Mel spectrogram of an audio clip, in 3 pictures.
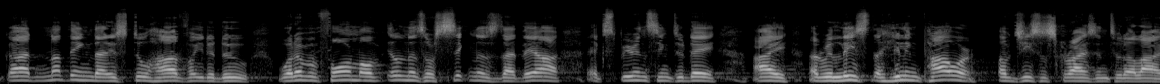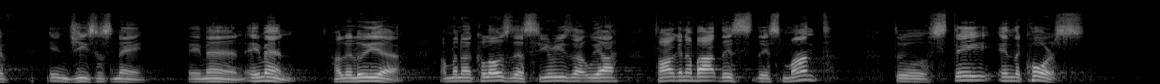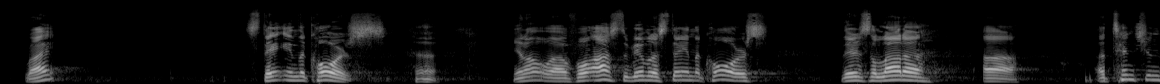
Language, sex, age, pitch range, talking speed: English, male, 50-69, 155-190 Hz, 140 wpm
